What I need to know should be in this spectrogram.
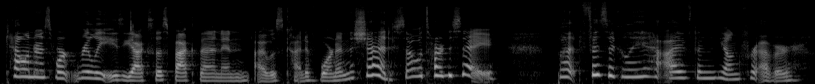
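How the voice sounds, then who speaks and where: Her voice sits high and her pace is moderate as she voices the ageless-yet-youthful vampire girlfriend in this ASMR roleplay. Speaking to the listener expressively with sweetness and affection, she's playful and explaining.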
